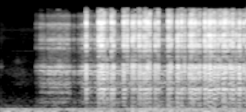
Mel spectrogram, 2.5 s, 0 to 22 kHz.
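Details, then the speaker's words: Model engine built 1988, not known when last run, crankshaft straightened to about .0015 runout: a faint hum, then a steady fast crackling buzz of sparks. The buzz coil is firing strongly, just before top dead centre. "it's a buzz box and go firing just before top dead so yeah we got a buzz coil underneath here"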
